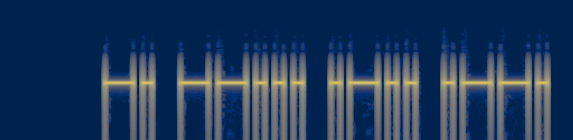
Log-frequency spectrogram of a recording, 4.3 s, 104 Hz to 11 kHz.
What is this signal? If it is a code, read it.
Morse code, heard as a keyed tone, about 17 wpm, 700 Hz. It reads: N7LP
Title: NA SOTA Chaser Callsigns 17wpm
